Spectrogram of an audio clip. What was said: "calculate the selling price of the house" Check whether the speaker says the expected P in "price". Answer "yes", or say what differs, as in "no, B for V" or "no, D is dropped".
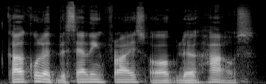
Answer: no, F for P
